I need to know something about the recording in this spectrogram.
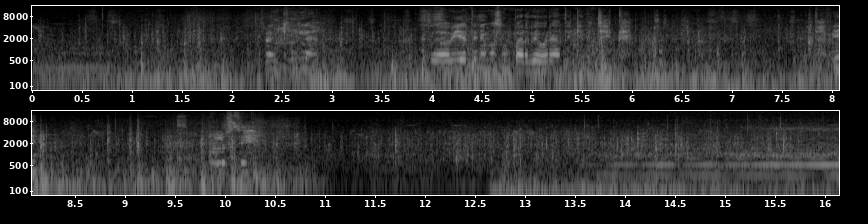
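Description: A horse-drawn carriage rumbles and rattles along.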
